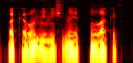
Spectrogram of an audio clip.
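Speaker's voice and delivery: ordinary delivery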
